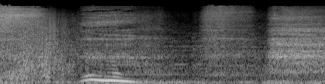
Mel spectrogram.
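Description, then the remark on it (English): A person gasps for air after swimming up to the surface of salt water: a single loud, sharp gasp with a falling voiced tone, surrounded by rough, breathy rushes of air, then another harsh exhale near the end. No speech. “He could feel the air fill his lungs, coughing up salt water while he did.”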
